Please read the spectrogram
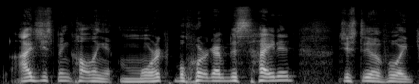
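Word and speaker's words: Mörk Borg: It's the Borg part the Borg? Apparently the G is more of a Y, so it's Morkborg. If I'm pronouncing that correctly, it's more Morkborg.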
